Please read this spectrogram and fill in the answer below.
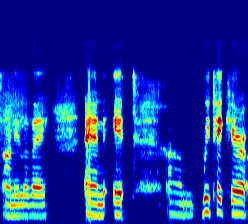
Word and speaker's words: OnE Lo'Ve: started a business called Ani levay and it looks like one love but it's pronounced Ani Levy and it we take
